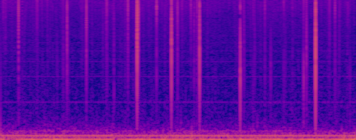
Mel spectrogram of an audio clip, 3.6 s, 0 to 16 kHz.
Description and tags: great surface noise hum1
Snippets of digitized vinyl records recorded via USB. Those with IR in the names are or contain impulse response. Some may need editing or may not if you are experimenting. Some are looped some are not. All are taken from unofficial vintage vinyl at least as old as the early 1980's and beyond.
record, noise, crackle, lofi, surface-noise, LP, vinyl, album, vintage, turntable, retro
